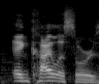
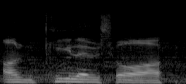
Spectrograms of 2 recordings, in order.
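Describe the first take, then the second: First: It is said with an American pronunciation. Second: It is said with a British pronunciation.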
